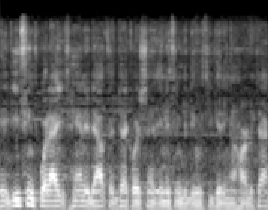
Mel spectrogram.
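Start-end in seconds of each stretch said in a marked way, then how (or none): none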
